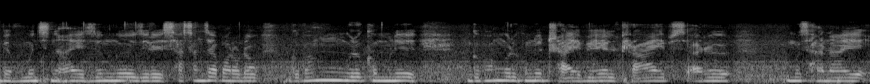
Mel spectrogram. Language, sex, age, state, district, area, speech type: Bodo, male, 18-30, Assam, Kokrajhar, rural, spontaneous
